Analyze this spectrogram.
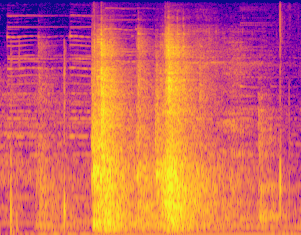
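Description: A door opens with a solid clunk followed by a second rattling thump, framed by a few light clicks of the handle, as a guest arrives for a feast; no one speaks.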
